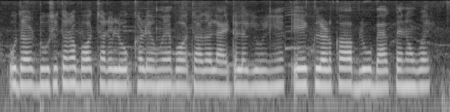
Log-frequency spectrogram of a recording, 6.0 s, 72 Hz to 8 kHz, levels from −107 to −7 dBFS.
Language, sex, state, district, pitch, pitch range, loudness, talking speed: Hindi, female, Jharkhand, Jamtara, 220 Hz, 215-225 Hz, -31 LUFS, 220 wpm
